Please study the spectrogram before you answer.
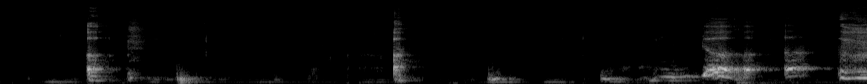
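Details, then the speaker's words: Voluntary burping during a five-minute burping challenge: a run of short, throaty burps, some weak and some fuller, with brief pauses between them; burping. "Oh my god, I'm horrible at burping. I will admit. So, you know what? Forget it. I'm just going to try doing the loudest burp that I can do."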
